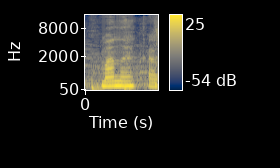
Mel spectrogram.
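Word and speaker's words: 愛佳: のやつで私の名前アイカって読んでたんですけど、マナカです。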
